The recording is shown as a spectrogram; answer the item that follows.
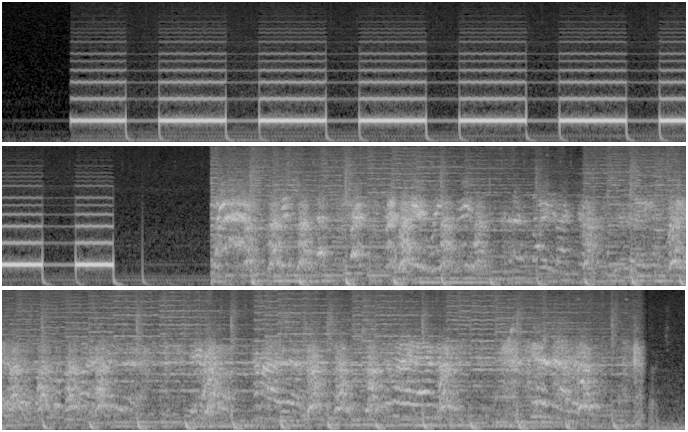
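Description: About eight evenly spaced electronic beeps of one steady tone, each just under a second long; then, from about nine seconds in, dogs barking and yipping in a dogfight.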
